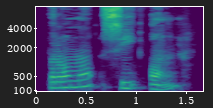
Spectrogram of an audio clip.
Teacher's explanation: La mayor fuerza de voz está en la sílaba sion, promoción. Y el acento ortográfico se utiliza para indicar al que está leyendo que la última sílaba, sion, se debe pronunciar con más fuerza.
